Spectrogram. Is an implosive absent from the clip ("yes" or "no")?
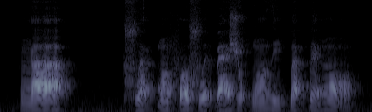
no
